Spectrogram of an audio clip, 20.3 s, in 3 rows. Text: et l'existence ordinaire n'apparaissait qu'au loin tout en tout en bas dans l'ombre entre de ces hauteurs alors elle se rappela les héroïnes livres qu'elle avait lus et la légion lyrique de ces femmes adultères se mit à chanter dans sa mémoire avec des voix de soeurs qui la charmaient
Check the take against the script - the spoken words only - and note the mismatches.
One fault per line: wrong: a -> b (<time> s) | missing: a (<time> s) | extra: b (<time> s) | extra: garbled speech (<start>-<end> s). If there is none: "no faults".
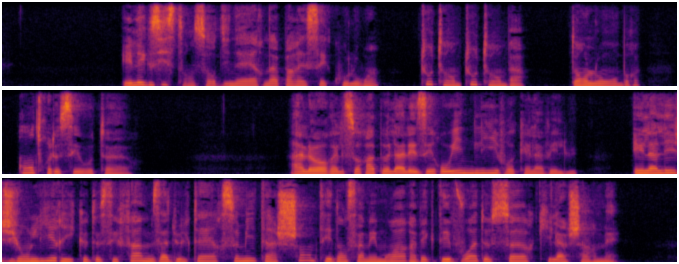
no faults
